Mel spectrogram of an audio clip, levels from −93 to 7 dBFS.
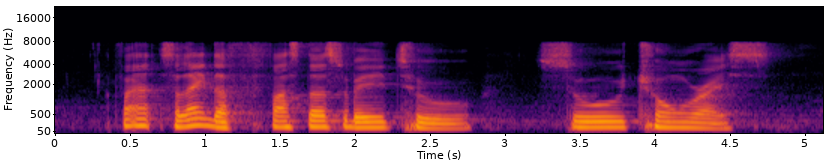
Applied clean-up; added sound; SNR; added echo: none; none; none; none.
